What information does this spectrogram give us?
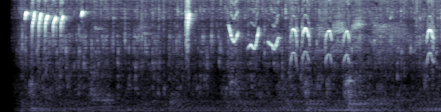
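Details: Olive-backed sunbird, locally called kolibri ninja or konin, singing: a quick burst of high chirps, then scattered sharp notes and a run of upslurred, looping whistles near the top of hearing.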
